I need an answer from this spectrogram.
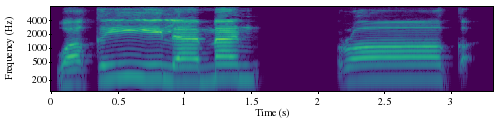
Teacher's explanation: you stop the sound but keep the same breath. So it sounds as if you are completely stopping, but you're not. And you're supposed to continue.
